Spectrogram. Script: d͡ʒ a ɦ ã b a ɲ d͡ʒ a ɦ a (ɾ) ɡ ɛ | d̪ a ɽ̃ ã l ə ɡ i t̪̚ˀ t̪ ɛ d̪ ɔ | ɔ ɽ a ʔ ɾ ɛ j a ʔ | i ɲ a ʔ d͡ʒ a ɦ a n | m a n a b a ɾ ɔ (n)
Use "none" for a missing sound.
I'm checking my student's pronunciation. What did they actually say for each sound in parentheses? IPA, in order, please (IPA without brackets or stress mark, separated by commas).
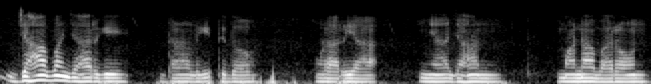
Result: ɾ, n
